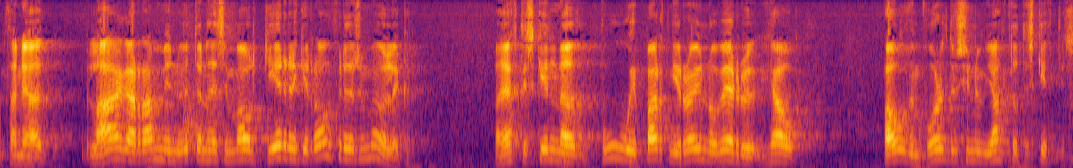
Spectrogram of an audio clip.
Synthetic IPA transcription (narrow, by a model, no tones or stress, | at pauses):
θanːɪɣað | laːɣaramːɪnʏːt̪anθɛsːɪmaːwlcɛːɾʏɾɛhcɪraːwðfɪɾɪɾθɛs̬ːʏmːœːɣʏlḛjka | aðɛft̪ɪɾ̥scɪlnaðpuːɪpaɾt̪nirœːɥnɔɣvɛːɾʏçaw | paːwðʏmfɔːɾʏlt̪ɾɪsiːnʏmjam̥t̪ɔt̪ɪ̥scɪft̪ɪs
